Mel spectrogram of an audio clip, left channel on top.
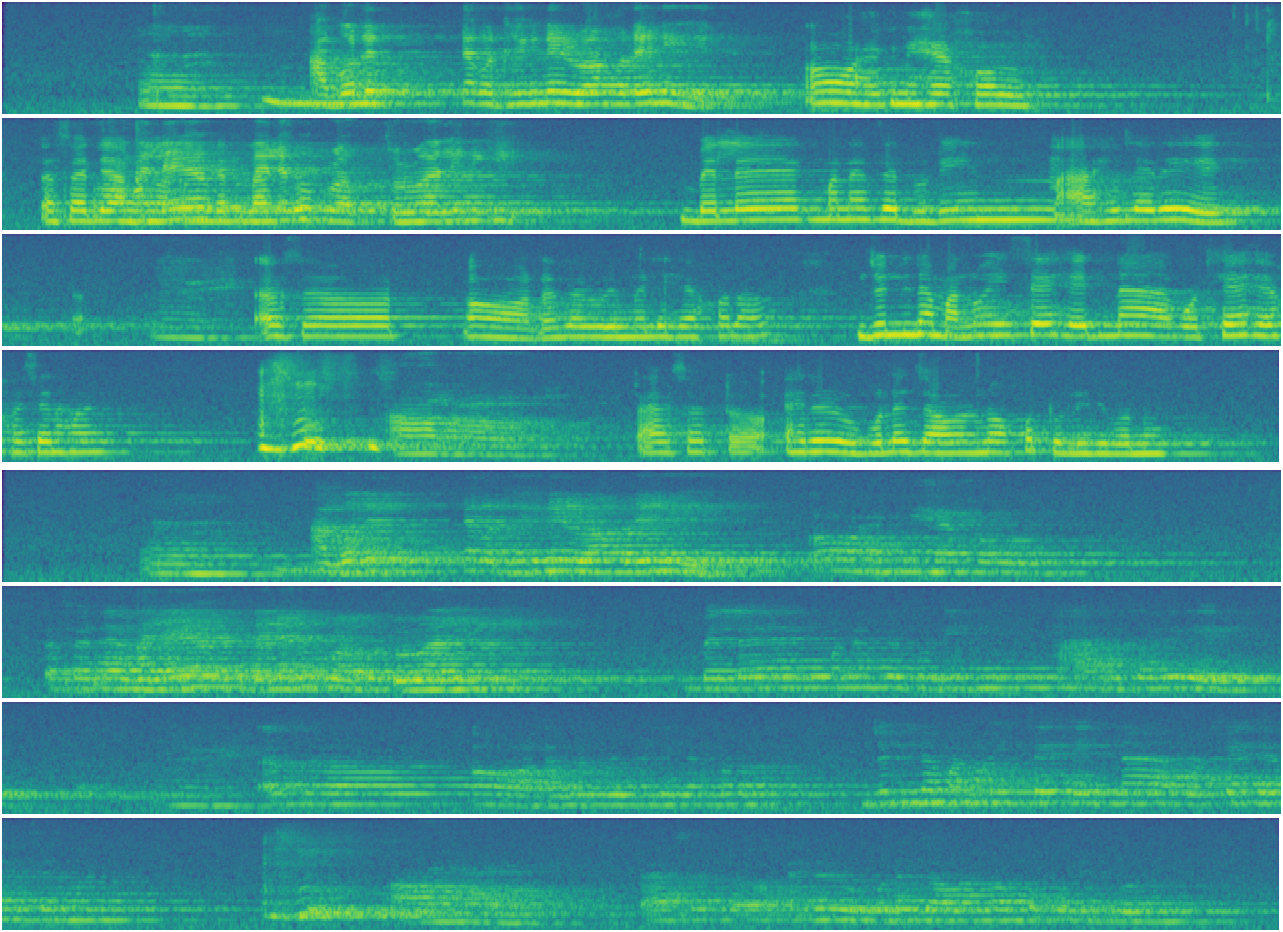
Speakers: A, on the left (about 45°); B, on the left (about 80°).
A: অঁ
B: উম
A: আগতে কঠিয়াখিনি ৰোৱা হ'লেই নেকি?
B: অ সেইখিনি শেষ হ'ল। তাৰিছত এতিয়া
A: অ
B: আকৌ
A: বেলেগ
B: নতুনকে তোলা
A: বেলেগক
B: হৈছে।
A: ৰোৱালি নেকি?
B: বেলেগ মানে যে দুদিন আহিলে দেই। তাৰপিছত
A: উম
B: অ৷ তাপিছত ৰুই মেলি শেষ হ'ল আৰু যোনদিনা মানুহ আহিছে সেইদিনা কঠিয়াই শেষ হৈছে নহয়।
A: অ-অ।
B: তাৰপিছত ত হেতে ৰুবলৈ যাওঁ মানুহ ন কত তুলি দিব নো।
